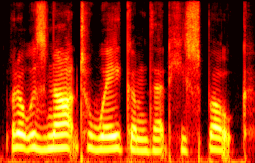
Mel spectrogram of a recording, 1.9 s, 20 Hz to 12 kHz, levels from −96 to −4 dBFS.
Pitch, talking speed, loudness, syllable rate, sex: 225 Hz, 280 wpm, -17 LUFS, 6.5 syllables/s, female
